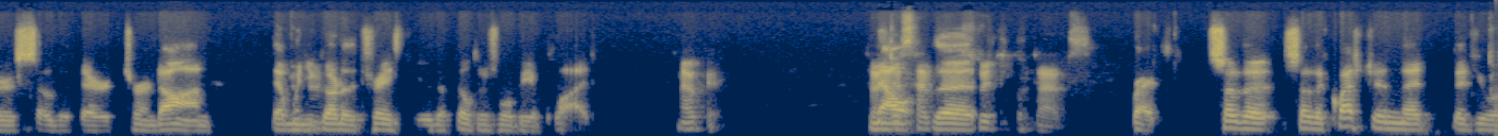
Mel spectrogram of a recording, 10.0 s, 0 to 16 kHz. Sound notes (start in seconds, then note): 4.7 calm Voice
